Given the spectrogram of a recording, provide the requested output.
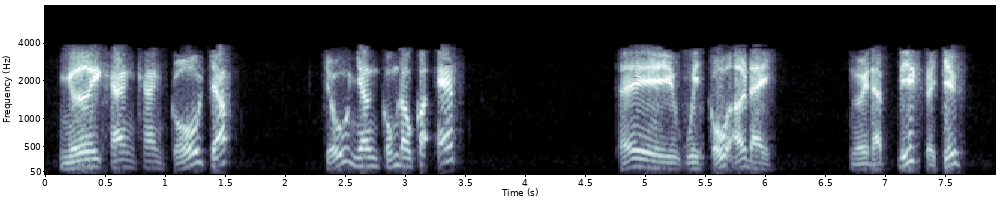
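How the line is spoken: Cold male voice. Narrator (Vietnamese): Giọng một hán tử lạnh lùng nói

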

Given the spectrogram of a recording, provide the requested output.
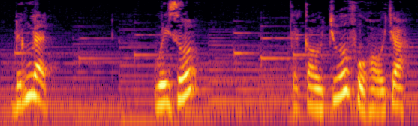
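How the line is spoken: Loud, threatening. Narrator (Vietnamese): Với một giọng lớn tiếng và đe dọa, bà Nhất nói với tôi

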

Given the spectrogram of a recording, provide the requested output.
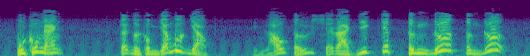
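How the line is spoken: Continued shouting. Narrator (Vietnamese): người trong phòng quát tiếp

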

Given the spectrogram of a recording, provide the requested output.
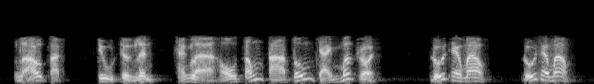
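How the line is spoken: Deep hoarse voice. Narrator (Vietnamese): một giọng ồm ồm nói

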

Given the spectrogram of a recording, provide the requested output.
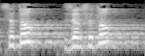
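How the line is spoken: Panicked scream. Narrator (Vietnamese): Lãnh Thu Hồn thất thanh kêu lên

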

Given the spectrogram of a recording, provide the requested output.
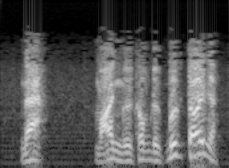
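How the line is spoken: Shouted. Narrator (Vietnamese): quát

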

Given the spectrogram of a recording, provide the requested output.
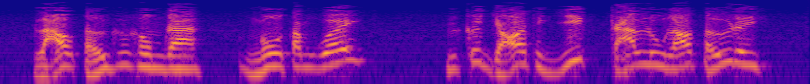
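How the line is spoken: Moved, raised voice. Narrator (Vietnamese): Di Tiểu Bảo rất cảm động, cao giọng nói

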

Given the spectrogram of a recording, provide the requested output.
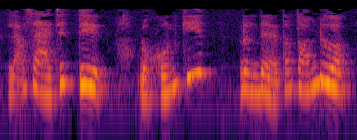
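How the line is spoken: Bellowing again. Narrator (Vietnamese): Hết cả từ, gã ngừng lại rồi lại gào tiếp

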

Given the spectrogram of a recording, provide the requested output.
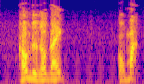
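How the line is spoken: Shouting. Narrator (Vietnamese): Di Tiểu Bảo quát

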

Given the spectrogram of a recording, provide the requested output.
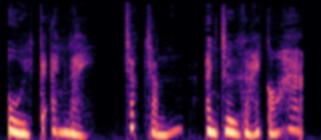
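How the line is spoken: Quiet, woman. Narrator (Vietnamese): Nàng khẽ bảo tôi

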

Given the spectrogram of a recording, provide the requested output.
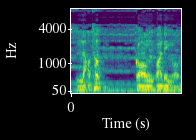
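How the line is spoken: Sighing. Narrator (Vietnamese): Điền Bất Dịch thở dài

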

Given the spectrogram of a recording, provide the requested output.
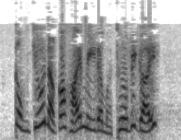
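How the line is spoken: Angry. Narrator (Vietnamese): Thôi Mama tức giận lòng lên

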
